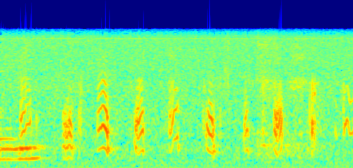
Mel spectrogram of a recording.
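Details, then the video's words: Great Pyrenees puppy, still hungry after bottle-feeding and trying to nurse a towel, giving short squeaky whines and grunts about every third of a second, with faint background noise. "Pig of a Puppy!"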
